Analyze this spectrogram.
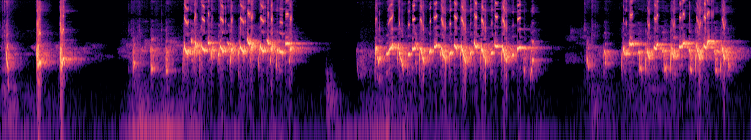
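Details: Yellow-vented bulbul in full 'ropel panjang' song, a long rolling style used as a lure to make other bulbuls sing: a few sharp chirps, then three bursts of fast bubbly, chattering warbled notes with short pauses between.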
